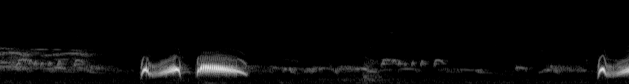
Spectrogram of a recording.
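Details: Spotted dove in kích bổi song: a rising clipped note, a quavering hoot and a long steady coo. Several seconds of faint chirping follow, and the next phrase starts as the recording ends.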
